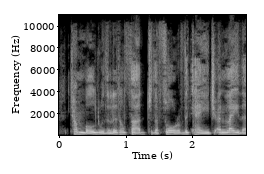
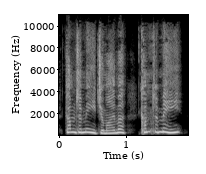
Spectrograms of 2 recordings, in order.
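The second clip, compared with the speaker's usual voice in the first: high, louder calling out; 7 dB louder than usual. A narrator's reading. Girl calling her frightened monkey to come back. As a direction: call the frightened monkey to you. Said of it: "called Lotta".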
